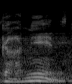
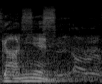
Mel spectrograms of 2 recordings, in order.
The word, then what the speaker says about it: Ghanaian: It says, "Stop xenophobic attack against Ghanian." against Ghanaian.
